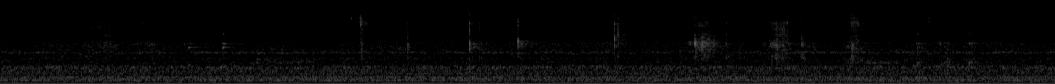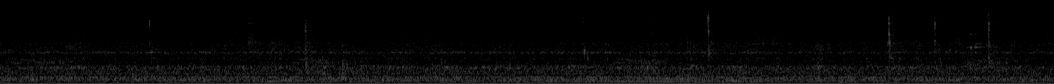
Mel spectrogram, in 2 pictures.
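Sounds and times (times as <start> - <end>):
faint steady hum: 0.0 - 21.0
person chewing food: 6.0 - 9.8, 17.3 - 17.8, 19.4 - 20.7.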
